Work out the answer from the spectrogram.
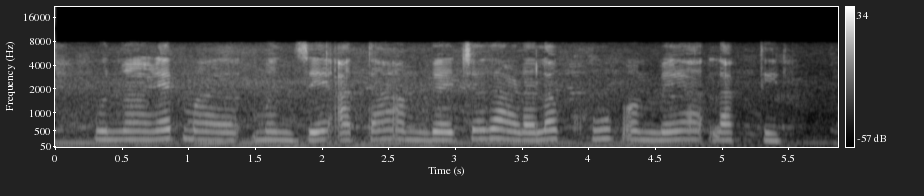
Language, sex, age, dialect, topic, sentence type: Marathi, female, 18-24, Standard Marathi, agriculture, statement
